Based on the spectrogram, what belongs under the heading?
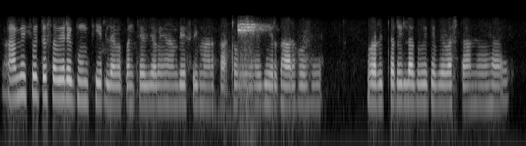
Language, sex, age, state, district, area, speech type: Maithili, female, 18-30, Bihar, Samastipur, rural, conversation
